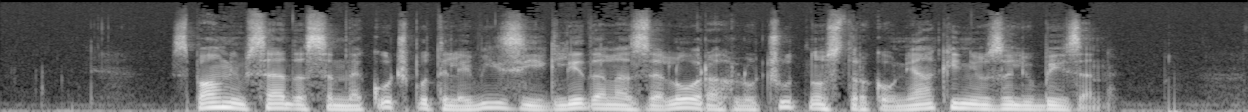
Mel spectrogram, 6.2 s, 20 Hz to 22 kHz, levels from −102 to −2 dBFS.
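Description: No technical fault can be heard anywhere in this short recording of speech; the signal stays intact and steady throughout.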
